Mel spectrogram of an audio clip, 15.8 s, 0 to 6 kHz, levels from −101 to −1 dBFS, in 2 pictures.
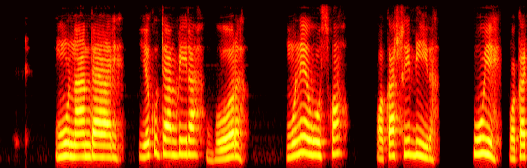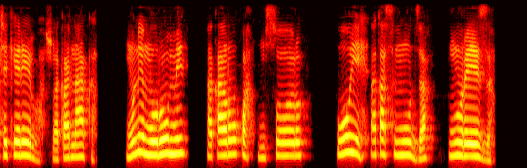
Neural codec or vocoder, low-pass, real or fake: codec, 16 kHz, 2 kbps, FunCodec, trained on LibriTTS, 25 frames a second; 5.4 kHz; fake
